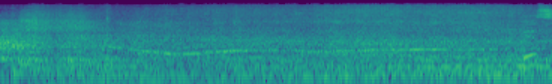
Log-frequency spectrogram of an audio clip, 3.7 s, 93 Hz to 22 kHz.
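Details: Porsche 3.2 Carrera project car, engine bay work done: engine started to check it before refitting the elbow, runs steady and even with a smooth exhaust note, no misfire stumble or ticking; healthy normal running.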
